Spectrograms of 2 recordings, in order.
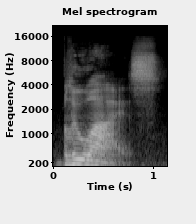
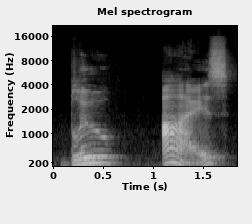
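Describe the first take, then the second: First: A w sound links the two words together. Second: The words are said without a linking w sound.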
